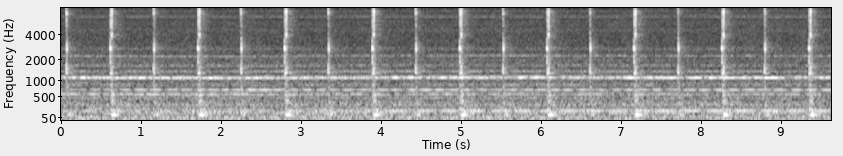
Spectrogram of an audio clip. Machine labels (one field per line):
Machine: valve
